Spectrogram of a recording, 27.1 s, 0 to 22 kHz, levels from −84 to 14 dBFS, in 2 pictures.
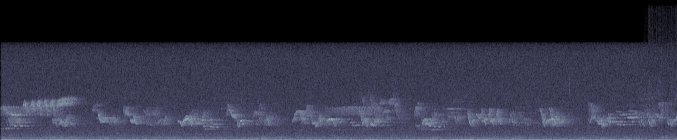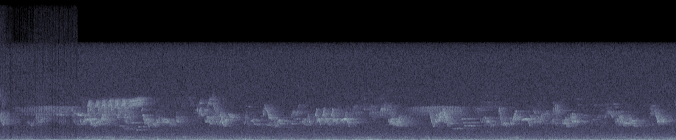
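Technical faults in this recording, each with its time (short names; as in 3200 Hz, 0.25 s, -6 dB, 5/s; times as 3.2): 12.85–15.09 clipped -26.5 dBFS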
